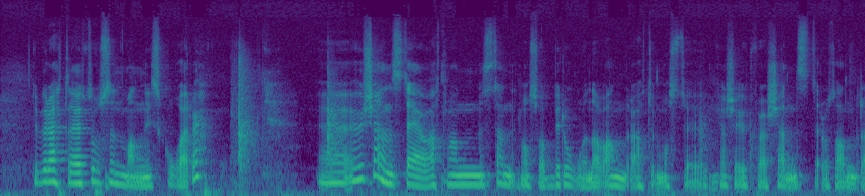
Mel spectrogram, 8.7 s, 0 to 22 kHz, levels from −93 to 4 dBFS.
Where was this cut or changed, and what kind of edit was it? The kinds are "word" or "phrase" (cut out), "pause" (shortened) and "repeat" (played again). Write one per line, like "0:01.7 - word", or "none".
0:00.9 - phrase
